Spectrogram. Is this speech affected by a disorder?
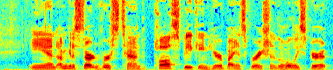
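No.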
